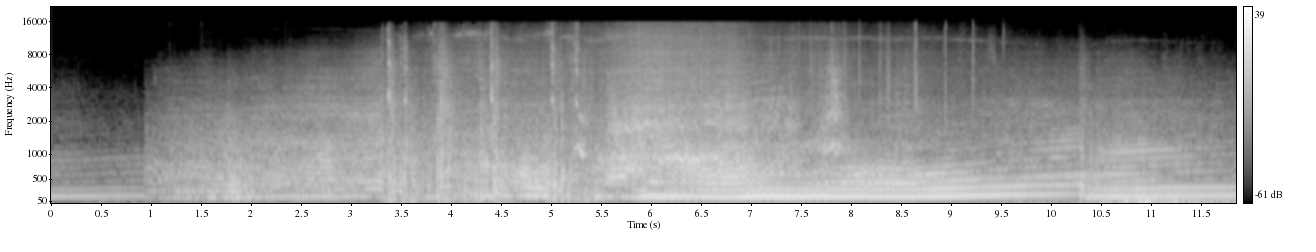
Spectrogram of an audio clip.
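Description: A rally car engine revs hard and pops through a bend.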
